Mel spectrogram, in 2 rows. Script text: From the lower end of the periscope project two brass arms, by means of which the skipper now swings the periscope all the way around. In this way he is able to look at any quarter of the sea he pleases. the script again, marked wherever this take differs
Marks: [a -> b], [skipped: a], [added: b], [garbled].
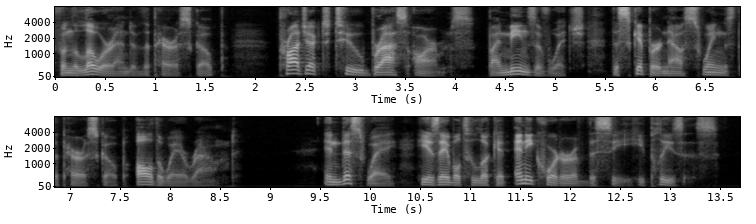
From the lower end of the periscope project two brass arms, by means of which the skipper now swings the periscope all the way around. In this way he is able to look at any quarter of the sea he pleases.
